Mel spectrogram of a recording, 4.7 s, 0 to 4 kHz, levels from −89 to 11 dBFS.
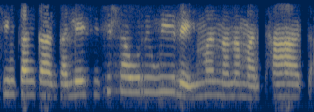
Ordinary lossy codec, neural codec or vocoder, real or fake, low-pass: AAC, 16 kbps; none; real; 3.6 kHz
